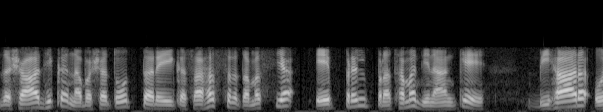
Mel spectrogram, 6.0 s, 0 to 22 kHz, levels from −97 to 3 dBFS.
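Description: No technical faults can be heard anywhere in the recording.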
